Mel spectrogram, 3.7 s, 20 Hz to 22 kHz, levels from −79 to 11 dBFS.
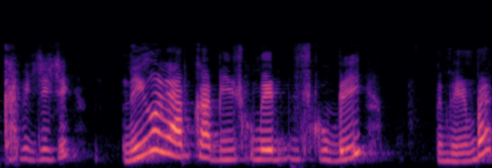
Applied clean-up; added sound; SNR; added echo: none; none; none; none.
